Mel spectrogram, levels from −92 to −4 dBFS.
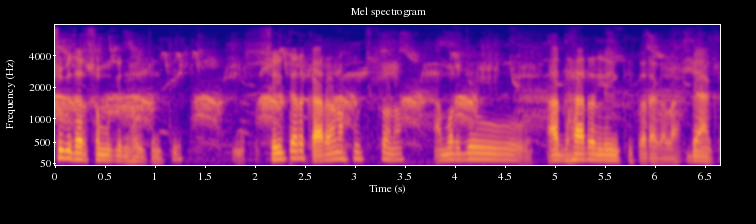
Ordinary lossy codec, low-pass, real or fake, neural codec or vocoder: none; none; real; none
